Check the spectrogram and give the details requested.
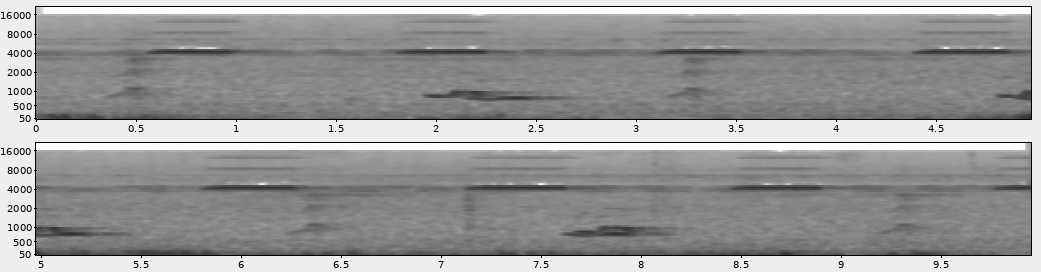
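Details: A Northern Boobook (Ninox japonica totogo), foraging and preening, gives soft paired hoots, 'hoo-hoo', repeated every second or two, over a steady high cricket trill and low rumbling background noise.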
